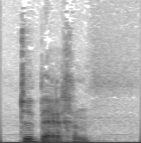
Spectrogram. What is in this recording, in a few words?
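"Tubbergen", Dutch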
